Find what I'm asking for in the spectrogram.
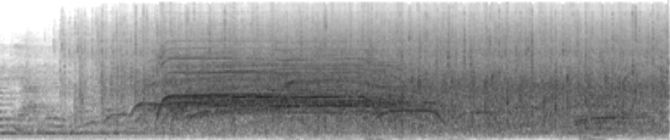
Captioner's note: audience cheers and applauds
